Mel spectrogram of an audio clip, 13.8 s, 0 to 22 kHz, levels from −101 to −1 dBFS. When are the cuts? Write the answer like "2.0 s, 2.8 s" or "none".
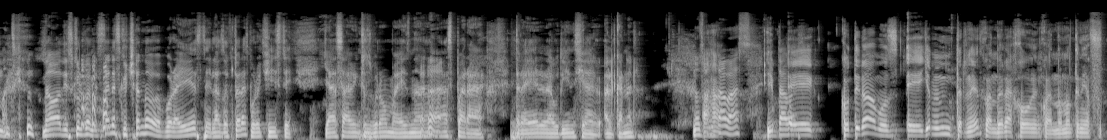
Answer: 1.3 s, 3.1 s, 4.5 s, 6.4 s, 9.7 s, 11.6 s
